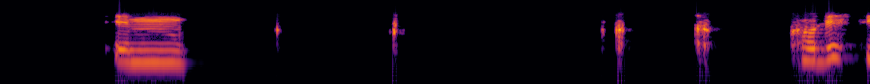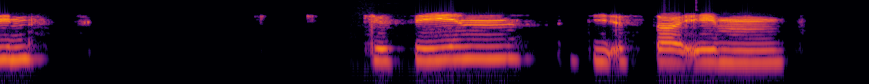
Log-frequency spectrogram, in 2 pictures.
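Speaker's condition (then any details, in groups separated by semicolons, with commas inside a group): Stuttering; covert stuttering, noticed around age 10, hidden until age 21; no longer hiding stuttering, regularly reads gospel or epistle aloud as church lector; reading aloud not stutter-free, anticipates problem words, once hid by word switching and fillers, avoided t-words at school; blocks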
